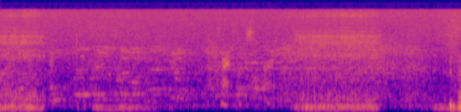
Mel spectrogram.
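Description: A sleeping vizsla puppy snores in low, rumbling breaths with quiet pauses between them.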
